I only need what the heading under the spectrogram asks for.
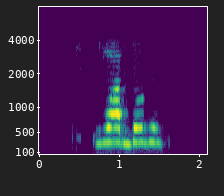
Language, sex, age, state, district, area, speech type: Hindi, female, 18-30, Bihar, Begusarai, urban, conversation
